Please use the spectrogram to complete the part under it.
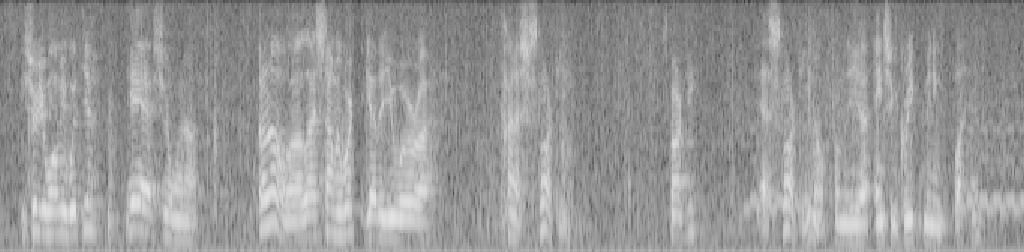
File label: snarky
